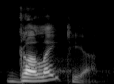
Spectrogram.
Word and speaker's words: Galatia: It's that hard C, hard K, hard G sound. Galatia.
